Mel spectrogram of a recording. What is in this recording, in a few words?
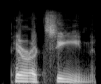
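"pyroxene", American English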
